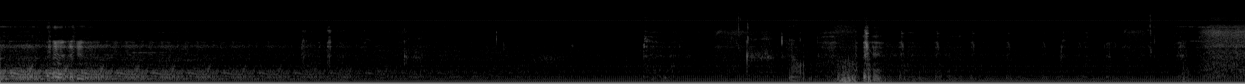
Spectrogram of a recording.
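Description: A middle-aged man chants in a drawn-out voice through a microphone, with pauses between phrases.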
